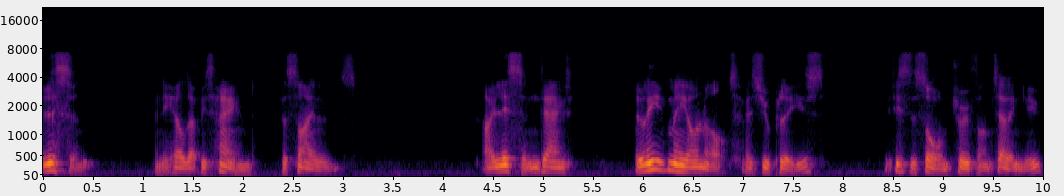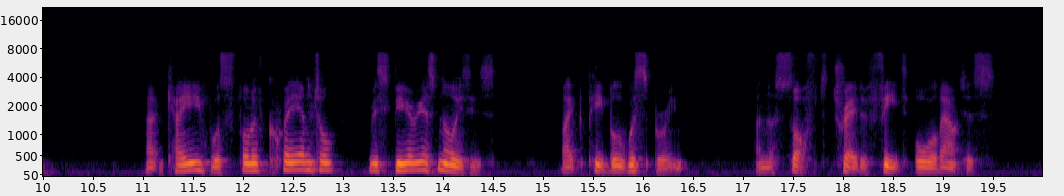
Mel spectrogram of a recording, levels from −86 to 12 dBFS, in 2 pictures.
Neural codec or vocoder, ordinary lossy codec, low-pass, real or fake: codec, 24 kHz, 0.9 kbps, WavTokenizer, small release; MP3, 48 kbps; 7.2 kHz; fake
